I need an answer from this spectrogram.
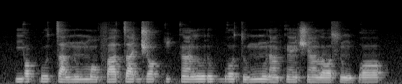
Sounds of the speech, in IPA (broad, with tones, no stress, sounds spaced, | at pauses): j ɔ˦ k͡p u˦ t a˧ n ũ˧ m ɔ̃˨ f a˨˦ t a˧ d͡ʒ ɔ˦ k i˧ k ã˦ l u˦ ɾ u˦ ɡ͡b o˦˨ t u˨˦ m ũ˦˨ ɾ ã˨˦ k ɛ̃˦ ʃ ã˦ l ɔ˧ s ũ˧ ɡ͡b ɔ˦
